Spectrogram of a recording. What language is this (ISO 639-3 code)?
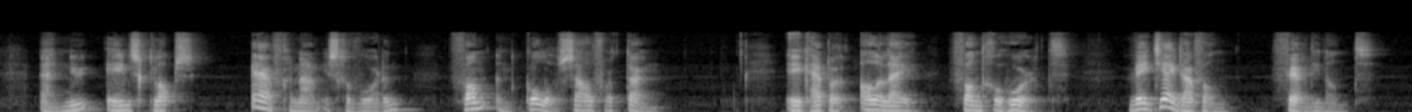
nld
